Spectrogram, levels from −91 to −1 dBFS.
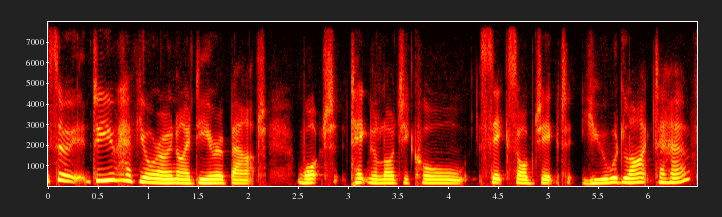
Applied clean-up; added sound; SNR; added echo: none; none; none; none.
